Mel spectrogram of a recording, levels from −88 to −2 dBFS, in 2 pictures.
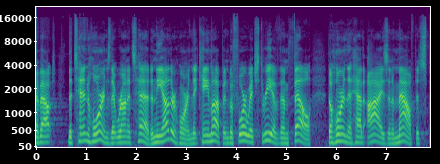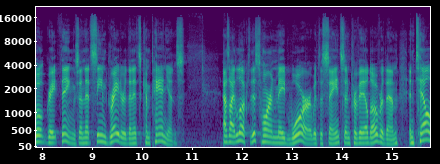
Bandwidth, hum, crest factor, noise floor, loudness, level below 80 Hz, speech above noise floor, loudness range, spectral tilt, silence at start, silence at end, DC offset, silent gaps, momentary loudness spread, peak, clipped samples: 18 kHz; none; 20 dB; -53 dBFS; -21 LUFS; -70 dBFS; 31 dB; 3 LU; -4 dB/octave; 0 s; 0 s; under 0.1%; none; 6 LU; -2 dBFS; under 0.1%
